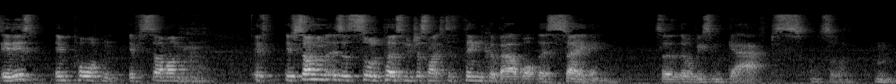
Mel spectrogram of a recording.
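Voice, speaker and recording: A man with a loud voice giving an informal training talk on interviewing, chatty and often laughing as he acts out example questions. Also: mid-range voice. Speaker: oral history trainer. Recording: echoey room.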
